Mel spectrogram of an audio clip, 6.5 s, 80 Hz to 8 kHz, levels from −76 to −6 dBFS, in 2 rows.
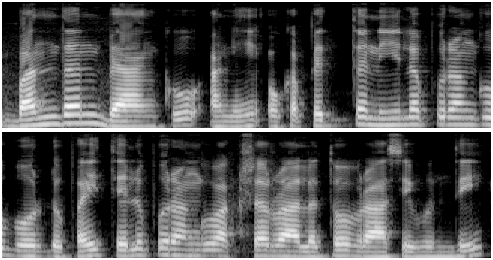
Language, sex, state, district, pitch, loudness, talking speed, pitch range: Telugu, male, Telangana, Komaram Bheem, 135 Hz, -17 LUFS, 130 wpm, 125-155 Hz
